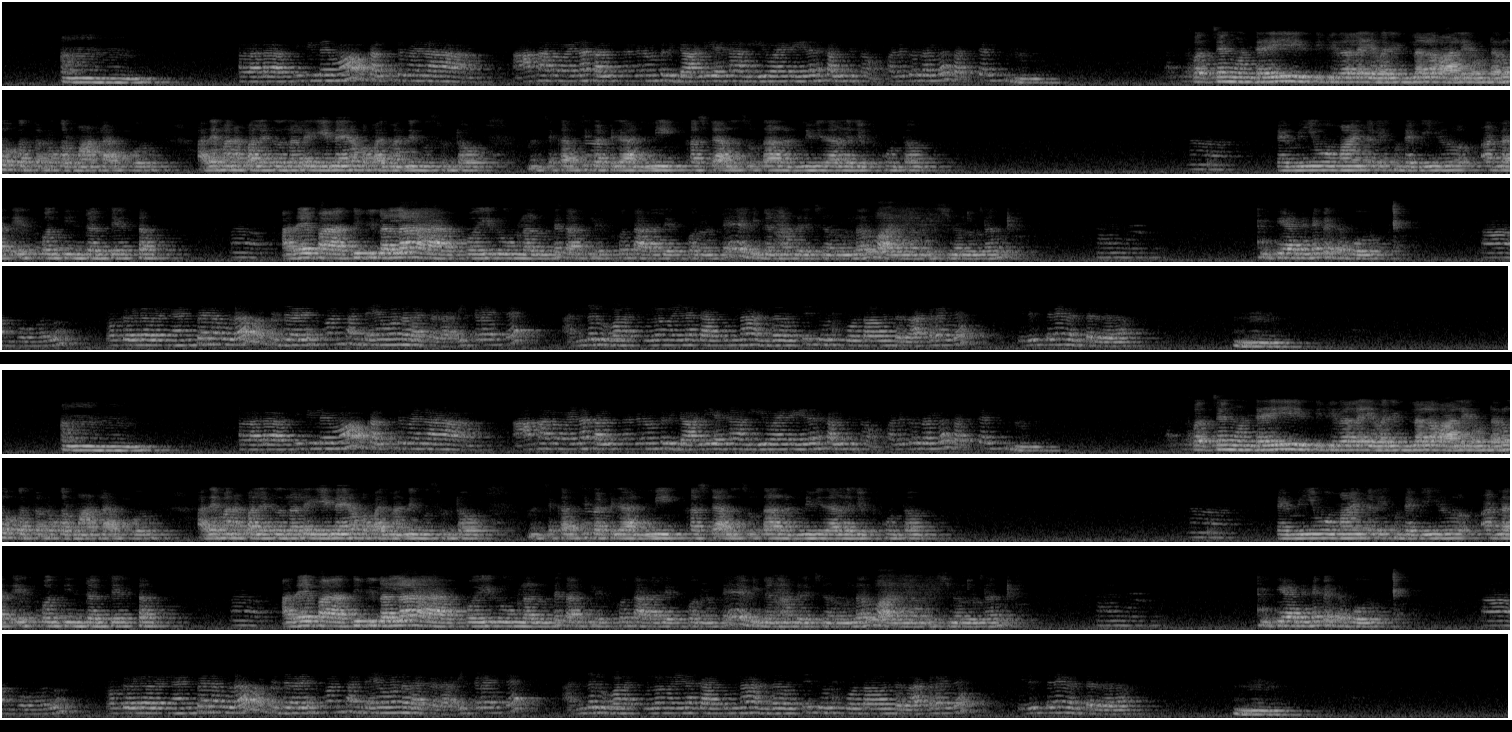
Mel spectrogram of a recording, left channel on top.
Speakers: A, on the right (about 15°); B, on the left (about 40°).
A: ఆఆ
B: అలాగ సిటీలేమో కలుషితమైన, ఆహారం అయినా కలుషితంగనే ఉంటంది గాలి అయినా నీరు అయినా, ఏదైనా కలుషితం పల్లెటూరు లల్లా స్వచ్
A: ఉమ్
B: అట్లా
A: స్వచ్ఛంగా ఉంటయి, సిటీలల్లా ఎవరింట్లలల్లా వాళ్ళు లే ఉంటరు, ఒకరితోటి ఒకరు మాట్లాడుకోరు, అదే
B: మాట్లా
A: మన పల్లెటూర్లల్ల ఇట్ల ఏన్నైనా ఒక పది మందిమి కూసుంటం, మంచిగా కలిసి
B: ఆ
A: కట్టుగా అన్ని కష్టాలు సుఖాలు అన్ని విధాలుగా చెప్పుకుంటాం.
B: ఆ
A: మీము మా ఇంట్ల లేకుంటే మీరు అట్ల
B: ఒకటి
A: తేసుకొని
B: కొత్తరు
A: తింటం చేత్తం
B: ఆ
A: అదే ప సిటీలల్ల పోయి రూమ్లలో ఉంటే తలుపులు ఏసుకొని, తాళాలు ఏసుకొని ఉంటే, వీళ్ళని మందలిచ్చిన వాళ్ళు ఉం ఉండరు వాళ్ళని మందలిచ్చినోళ్ళు ఉండరు
B: ఉమ్
A: సిటీ అంటేనే పెద్ద బోరు
B: ఆ బోరు ఒకవేళ ఎవరన్న చడిపోయిన గుడ పెద్దగా రెస్పాన్స్ అంత ఏం ఉండదు అక్కడ, ఇక్కడ అయితే అందరు మన కులమయినా కాకున్నఅందరు వచ్చి చూసిపోతా ఉంటరు, అక్కడయితే తెలుస్తేనే వెళ్తరు కదా.
A: ఉమ్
